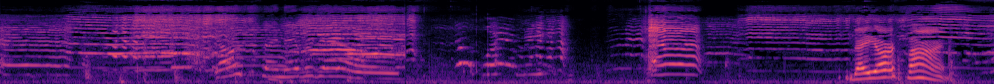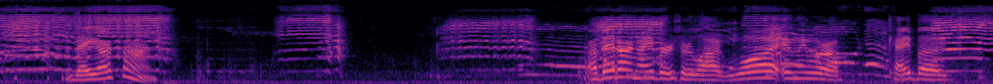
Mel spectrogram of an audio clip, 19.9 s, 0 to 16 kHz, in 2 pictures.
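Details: Baby goats in kidding season 2022, many kids calling loudly: overlapping high, wavering bleats with stacked harmonics, some rising and falling, in bursts with short quiet gaps, while a person talks between them.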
